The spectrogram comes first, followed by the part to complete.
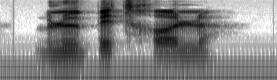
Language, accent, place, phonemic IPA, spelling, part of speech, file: French, France, Lyon, /blø pe.tʁɔl/, bleu pétrole, adjective, LL-Q150 (fra)-bleu pétrole.wav
- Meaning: of a dark blue green colour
